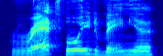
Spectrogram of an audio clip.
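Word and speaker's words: Ratoidvania: it was ratio but it's actually rat toyed like metroidvania but rat uh the rats are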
